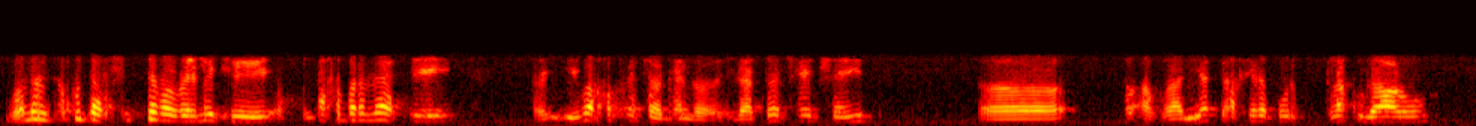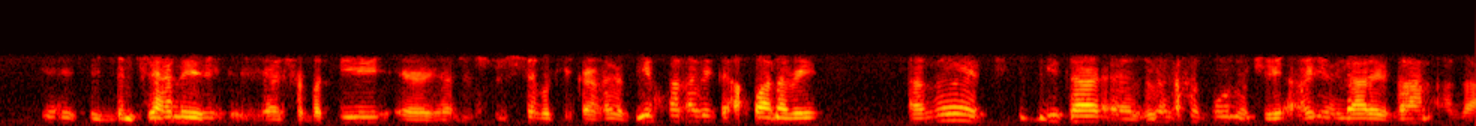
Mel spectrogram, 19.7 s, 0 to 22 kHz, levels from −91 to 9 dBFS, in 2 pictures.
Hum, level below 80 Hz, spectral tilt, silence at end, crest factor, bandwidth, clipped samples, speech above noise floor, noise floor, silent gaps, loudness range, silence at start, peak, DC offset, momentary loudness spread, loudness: none; -82 dBFS; -7 dB/octave; 0 s; 22 dB; 4.2 kHz; under 0.1%; 39 dB; -71 dBFS; none; 4 LU; 0.05 s; -12 dBFS; under 0.1%; 15 LU; -32 LUFS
